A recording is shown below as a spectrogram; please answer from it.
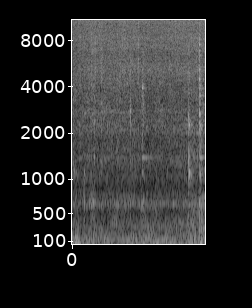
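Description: A fist-sized onion fries in a soup pot with a continuous close sizzle, broken by a few scraping stirs of a utensil against the pot.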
